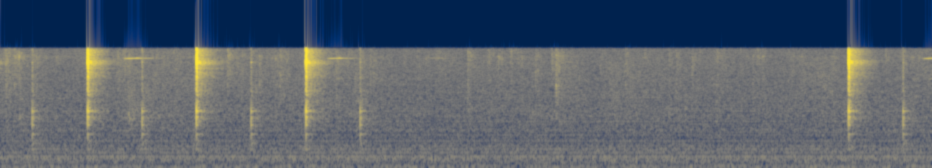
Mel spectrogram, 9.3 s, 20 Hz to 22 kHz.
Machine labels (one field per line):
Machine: valve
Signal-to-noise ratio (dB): 6 dB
